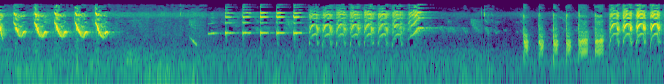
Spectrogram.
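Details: Black-winged myna (Sturnus melanopterus, endemic to Indonesia, a noted mimic) singing a loud, varied run of rapid swooping whistles, a steady piping series, buzzy chatters and sharp clicking notes, about four a second.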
